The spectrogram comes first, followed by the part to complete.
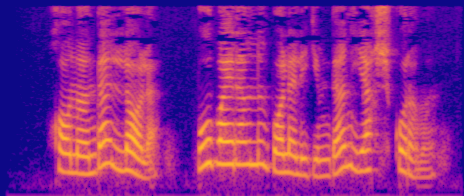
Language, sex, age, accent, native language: Uzbek, female, 18-24, Samarqand, Uzbek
